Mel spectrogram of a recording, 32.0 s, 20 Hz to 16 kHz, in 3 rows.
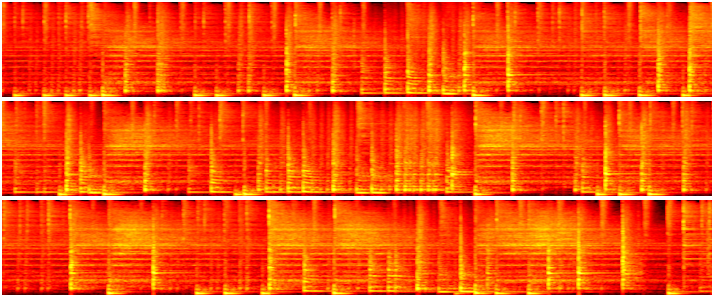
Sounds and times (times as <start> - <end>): Bass drum: 0.0 - 1.9, 8.8 - 10.7, 19.4 - 20.8, 24.2 - 26.6, 27.2 - 31.9
Drum kit: 0.0 - 31.9.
